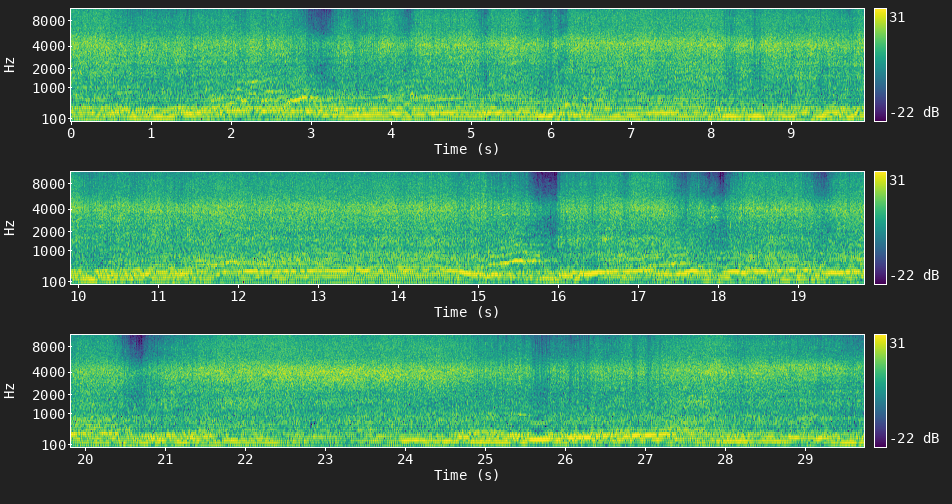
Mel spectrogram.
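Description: Demolition derby engines revving hard, their pitch rising and falling over and over as the pickup truck and the car push against each other.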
